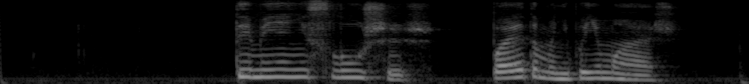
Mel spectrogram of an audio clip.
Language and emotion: Russian, angry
